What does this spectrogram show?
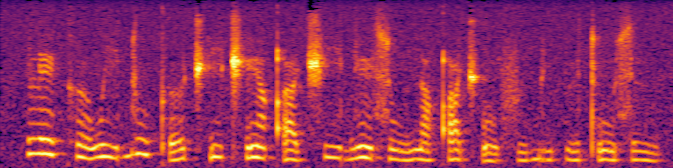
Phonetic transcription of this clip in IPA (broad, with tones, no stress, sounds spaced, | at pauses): l e˥˨ kʰ ɵ˧˩˧ w i˧˩˧ d u˥˨ kʼ ɵ˩˥ t͡ʃʼ i˥˨ t͡ʃʼ ẽ˥˨ qʼ ɨ˧˩˧ t͡ʃʰ i˥˨ d ẽ˥˨ s u˧˩˧ n ɐ˧˩˧ qʼ ɵ˥˨ t͡ʃʼ õ˧˩˧ f ɨ˩˥ b i˩˥ p ɨ˩˥ tʼ ũ˥˨ s ɨ˥˨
